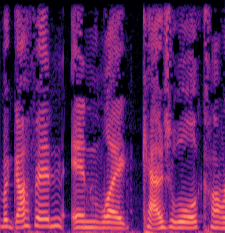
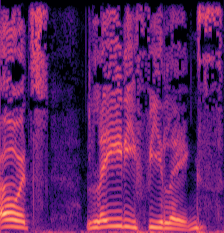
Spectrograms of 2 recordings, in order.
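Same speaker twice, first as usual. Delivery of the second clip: put-on very slow, dragged-out old man voice.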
